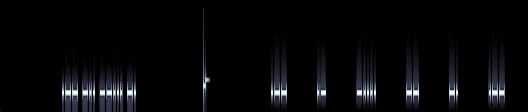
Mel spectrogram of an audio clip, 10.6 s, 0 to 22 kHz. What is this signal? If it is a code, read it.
Morse code, heard as a keyed tone, about 36 wpm, spaced as for 16 wpm, 700 Hz. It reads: WD7N WA6MNW
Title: USA Call Signs - 6x Character Spacing - 35wpm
